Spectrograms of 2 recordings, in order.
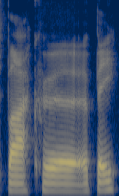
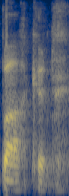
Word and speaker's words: Barker: Great article by Chris Baker at the minute. Sorry, I pronounced his name wrong. Barker.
